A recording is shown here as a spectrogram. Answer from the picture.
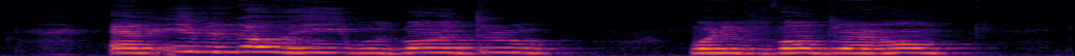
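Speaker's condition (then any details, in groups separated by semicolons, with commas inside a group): Cerebral palsy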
